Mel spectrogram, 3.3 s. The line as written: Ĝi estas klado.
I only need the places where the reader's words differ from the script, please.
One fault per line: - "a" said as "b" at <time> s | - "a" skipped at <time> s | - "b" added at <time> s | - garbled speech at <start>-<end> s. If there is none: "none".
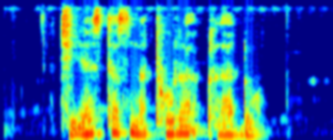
- "natura" added at 1.4 s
